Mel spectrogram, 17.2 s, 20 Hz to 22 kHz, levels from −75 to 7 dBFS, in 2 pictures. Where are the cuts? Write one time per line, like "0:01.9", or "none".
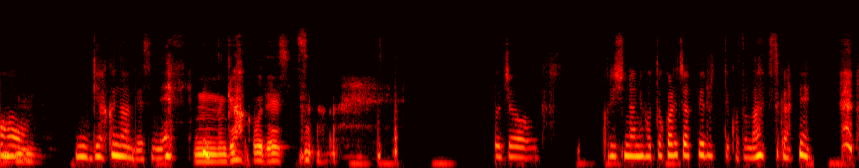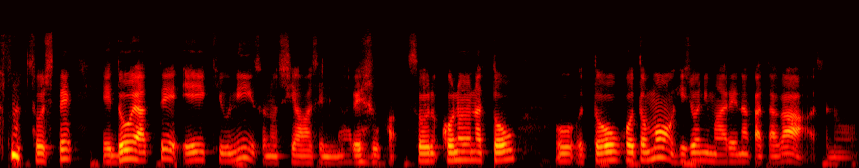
0:08.8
